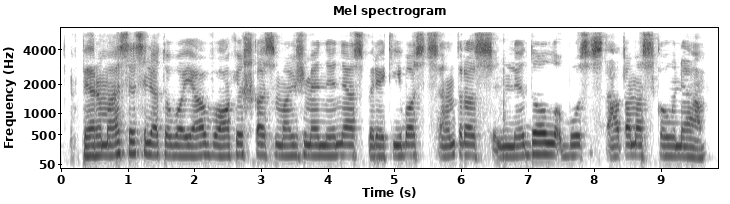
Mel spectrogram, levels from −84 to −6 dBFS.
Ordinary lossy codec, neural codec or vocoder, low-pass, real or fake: AAC, 32 kbps; none; 5.4 kHz; real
